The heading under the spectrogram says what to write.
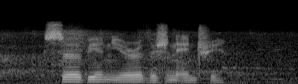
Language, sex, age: English, male, 19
